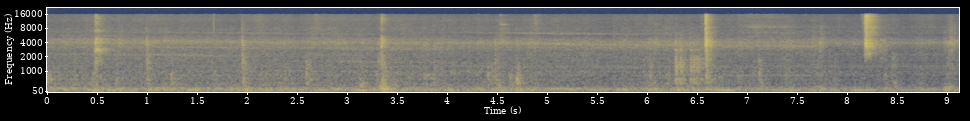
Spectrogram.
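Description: Class 323 electric multiple unit running at speed, heard from inside the carriage: a steady low rumble of wheels on rail, with scattered clicks and knocks, the loudest about three and a half seconds in.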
